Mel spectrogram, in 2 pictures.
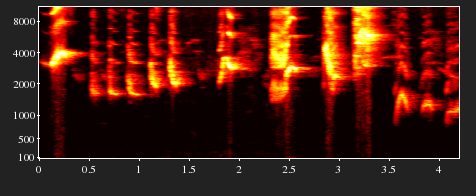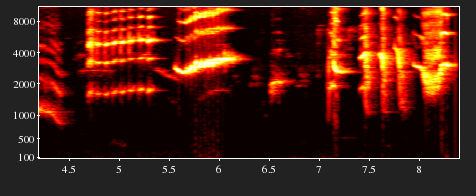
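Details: Asian pied starling (jalak suren), a lively full-repertoire bird used as a lure to get other starlings singing, delivering a varied run of whistled notes, harsh buzzy bursts and rising slurred phrases in quick succession.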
